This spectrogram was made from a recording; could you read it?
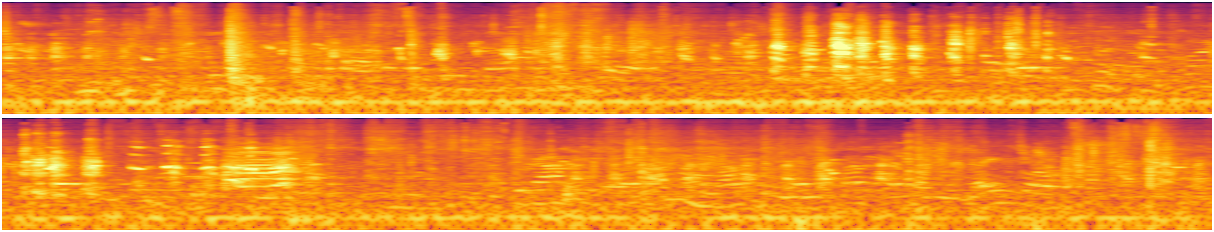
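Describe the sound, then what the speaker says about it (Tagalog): Sick hens clucking and murmuring close by over a steady low hum, with bursts of scratchy movement and a brief louder squawk near the middle. "yung manok natin kasi minsan lang ko na may lumalabas ng ganito na breed"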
